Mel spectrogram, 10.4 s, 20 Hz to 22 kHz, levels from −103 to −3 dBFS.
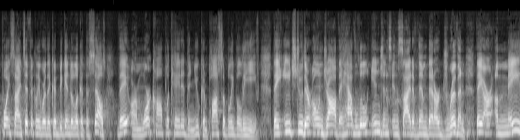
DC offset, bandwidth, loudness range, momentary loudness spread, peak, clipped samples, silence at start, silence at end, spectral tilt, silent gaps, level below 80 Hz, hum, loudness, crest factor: under 0.1%; 13.5 kHz; 4 LU; 9 LU; 0 dBFS; under 0.1%; 0.05 s; 0 s; -5.5 dB/octave; none; -66 dBFS; none; -19 LUFS; 18 dB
